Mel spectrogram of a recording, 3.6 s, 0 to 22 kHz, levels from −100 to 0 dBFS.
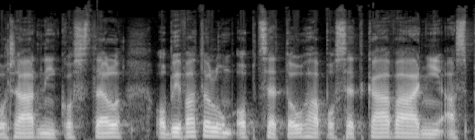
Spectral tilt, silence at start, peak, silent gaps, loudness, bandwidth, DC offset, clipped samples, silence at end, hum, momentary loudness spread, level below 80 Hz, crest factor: -5.5 dB/octave; 0 s; -2 dBFS; none; -20 LUFS; 17 kHz; under 0.1%; under 0.1%; 0.05 s; none; 5 LU; -52 dBFS; 18 dB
